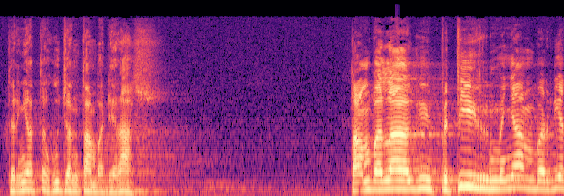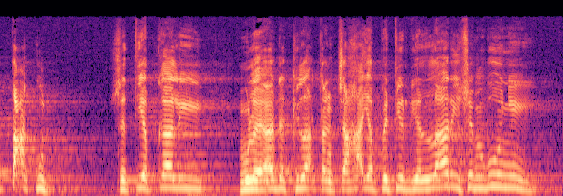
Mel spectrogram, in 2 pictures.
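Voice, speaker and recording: Man, pastor, sermon, lively storytelling, a bit high-pitched, long reverberant hall. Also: a little slow, long pauses. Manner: animated, switches between loud acted quotes and hushed asides; homely storytelling with humor and rhetorical questions.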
